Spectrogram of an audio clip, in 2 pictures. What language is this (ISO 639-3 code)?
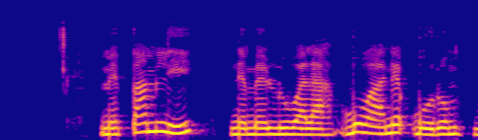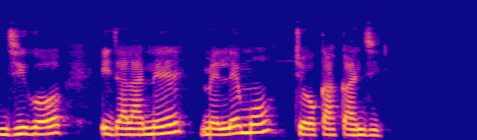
mcx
